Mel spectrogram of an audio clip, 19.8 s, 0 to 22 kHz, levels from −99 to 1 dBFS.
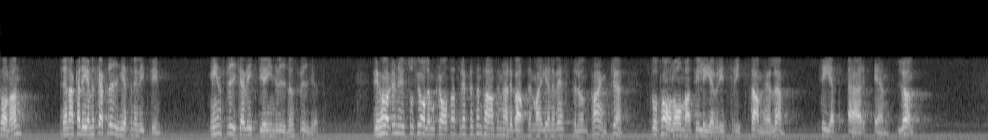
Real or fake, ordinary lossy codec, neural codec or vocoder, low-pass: real; AAC, 16 kbps; none; 7.2 kHz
